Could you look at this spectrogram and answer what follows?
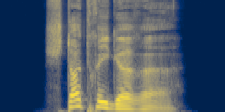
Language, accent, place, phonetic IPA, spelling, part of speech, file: German, Germany, Berlin, [ˈʃtɔtʁɪɡəʁə], stottrigere, adjective, De-stottrigere.ogg
- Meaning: inflection of stottrig: 1. strong/mixed nominative/accusative feminine singular comparative degree 2. strong nominative/accusative plural comparative degree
